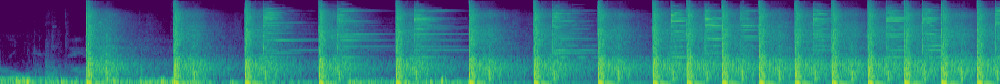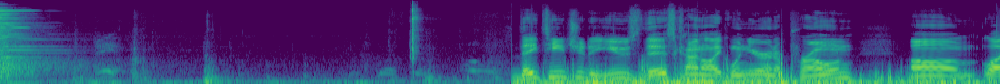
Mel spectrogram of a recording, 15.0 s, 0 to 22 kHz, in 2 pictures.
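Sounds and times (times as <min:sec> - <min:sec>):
gunshots with metallic ring: 0:00.6 - 0:08.0.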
